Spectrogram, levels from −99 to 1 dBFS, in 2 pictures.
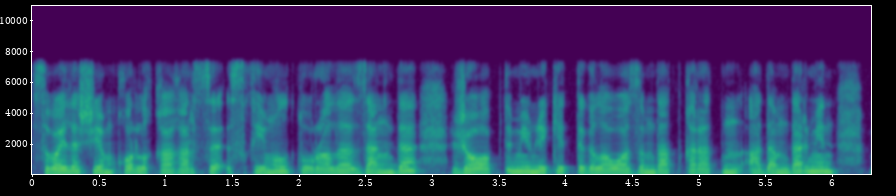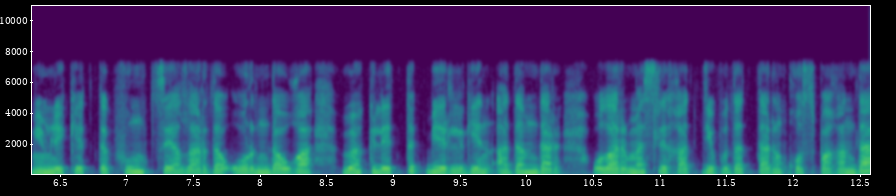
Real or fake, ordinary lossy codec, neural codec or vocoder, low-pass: real; none; none; 7.2 kHz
